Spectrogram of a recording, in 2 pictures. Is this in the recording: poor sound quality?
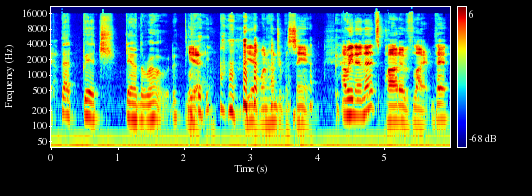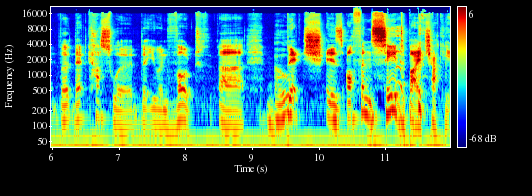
no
